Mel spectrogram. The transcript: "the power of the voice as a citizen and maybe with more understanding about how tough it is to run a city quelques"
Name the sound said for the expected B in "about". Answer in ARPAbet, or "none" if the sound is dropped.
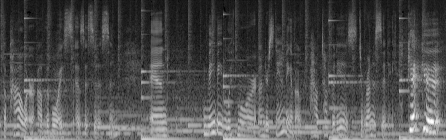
B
